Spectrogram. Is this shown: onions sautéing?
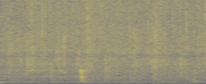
yes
